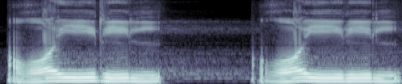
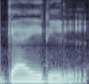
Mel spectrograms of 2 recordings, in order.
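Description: First: গায়রিল with throaty gh, rounded to ghoi-ril; heavy ghayn. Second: গায়রিল with hard g, as gai-ril; common mispronunciation. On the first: Teacher models the right letter, throaty rounded গায়রিল. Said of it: "গইন জবর হয় গ". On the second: Teacher quotes the mistake, hard-g গায়রিল. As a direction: say গায়রিল with plain g and open a. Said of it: "অনেকে বলি". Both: Shown as a demonstration.

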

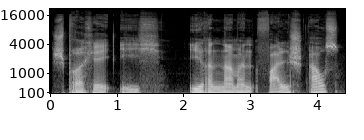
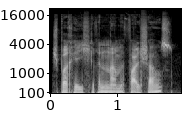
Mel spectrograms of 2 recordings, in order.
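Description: First: Slow, word-by-word German question; measured teaching pace, drawn-out words; slow model sentence. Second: Said in the usual way. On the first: Shown as a demonstration. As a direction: say it slowly for learners, pausing after "ich". Teacher models question slowly, then repeats quicker.

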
